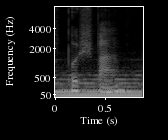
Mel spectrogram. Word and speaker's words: puṣpa: You'll see there's a dot under the s too which indicates that's a little different. You curl your tongue back to produce that sound.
